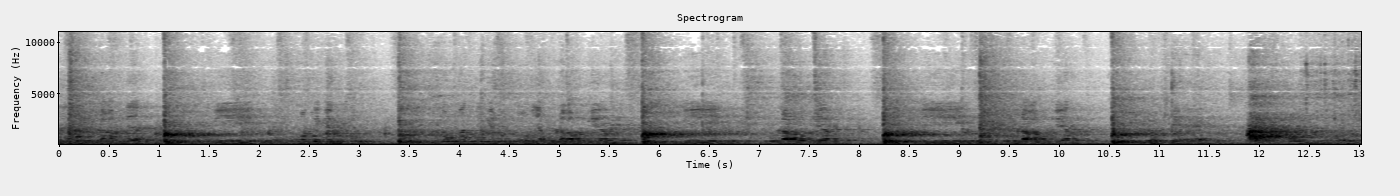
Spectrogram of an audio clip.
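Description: A tennis racket strikes a ball with sharp pops in a room that echoes.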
